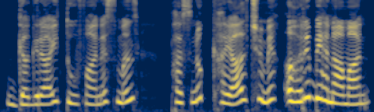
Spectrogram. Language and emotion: Kashmiri, fearful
